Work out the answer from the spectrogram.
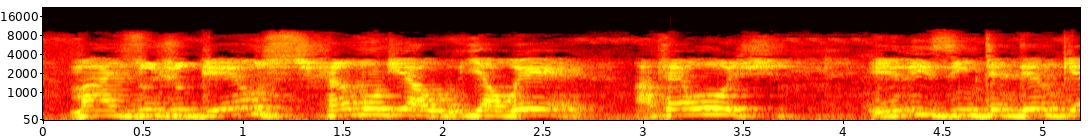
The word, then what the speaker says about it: Yah: seu nome é Yah Y H w h pronuncia-se Yah que quando Jesus manifestou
